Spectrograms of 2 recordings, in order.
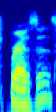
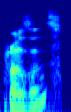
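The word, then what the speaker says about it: Spresense: way to sony presence i think the pronunciation is presence like presence find out uh but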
